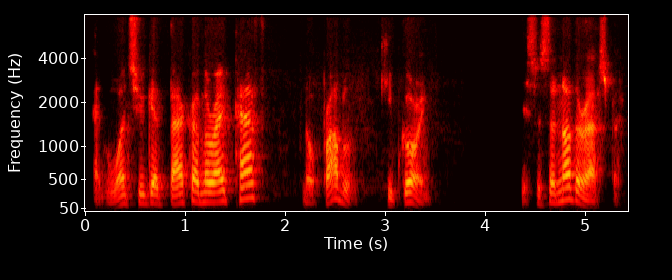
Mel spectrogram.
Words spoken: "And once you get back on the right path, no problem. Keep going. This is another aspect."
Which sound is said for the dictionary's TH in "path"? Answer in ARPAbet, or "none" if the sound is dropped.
TH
